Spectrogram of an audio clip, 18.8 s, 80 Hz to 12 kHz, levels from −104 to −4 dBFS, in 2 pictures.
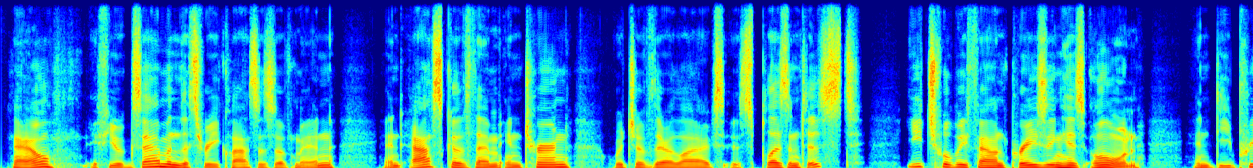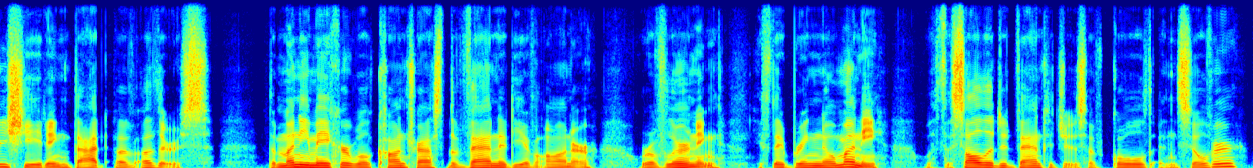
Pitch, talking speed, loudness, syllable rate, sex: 135 Hz, 185 wpm, -20 LUFS, 5.3 syllables/s, male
